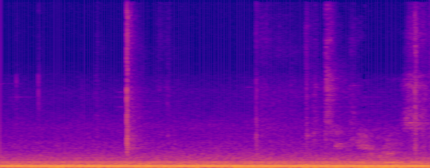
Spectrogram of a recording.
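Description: A steady low machine hum, with a few light clicks and paper rustles from the returned cameras and bags being handled, one sharper click about a second in.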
